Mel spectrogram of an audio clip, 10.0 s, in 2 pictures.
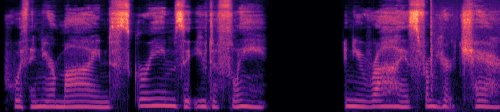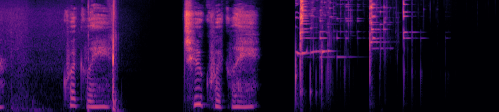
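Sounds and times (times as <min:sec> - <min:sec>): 
speech: 0:00.1 - 0:02.7, 0:03.4 - 0:06.2, 0:06.8 - 0:07.6
ceramic teacup crashing and shattering: 0:08.0 - 0:09.2.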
